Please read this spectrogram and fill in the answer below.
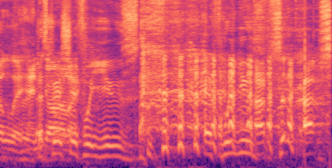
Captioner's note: laughs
